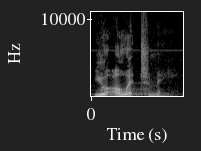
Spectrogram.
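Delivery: imitating a pushy customer who feels owed; entitled demand. Preacher mimics an entitled customer demanding his due. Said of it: "this guy had this entitlement".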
